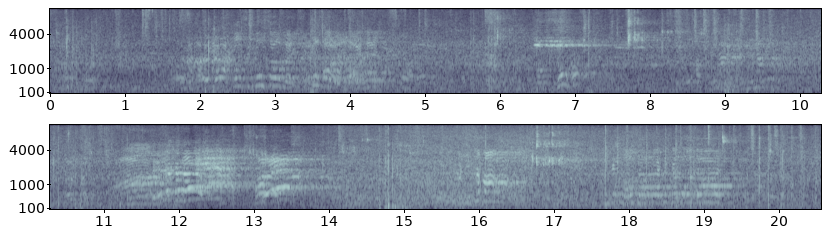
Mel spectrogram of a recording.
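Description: Young men shout to each other across an open outdoor court.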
